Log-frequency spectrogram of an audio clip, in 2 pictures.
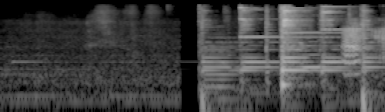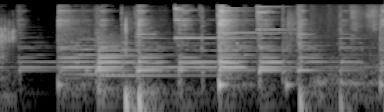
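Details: A quiet hum, then bright jingling music with chimes and percussive hits, with no animal voice heard.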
